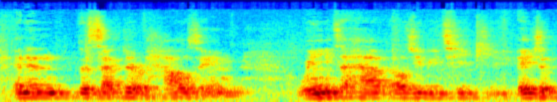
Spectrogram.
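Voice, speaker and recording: The man's delivery is neither fast nor slow. Room echo and distinct background noise are both audible. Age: 20s. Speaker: youth health activist. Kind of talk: public testimony. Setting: legislative hearing.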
